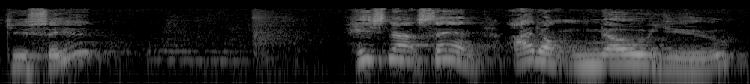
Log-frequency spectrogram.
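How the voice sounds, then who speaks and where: A man delivers a conversational sermon, reading verses aloud and breaking them down. His voice sits a little high but sounds mellow. He plays out the quoted lines with rising emphasis, and a long reverb trails behind him as in a church hall. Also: very animated, slow. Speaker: preacher. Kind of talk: sermon teaching on scripture.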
